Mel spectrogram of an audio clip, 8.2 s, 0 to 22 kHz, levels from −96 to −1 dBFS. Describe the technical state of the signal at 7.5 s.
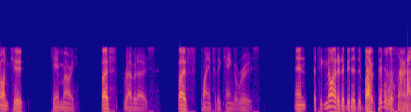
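At 7.5 s a codec payload misread is under way, from 7.32 s after "ignited a bit of" to the end: G.726 code words are unpacked in the wrong bit order, burying speech in harsh distortion that starts abruptly, unlike the steady, level-following hiss of low-bitrate G.726.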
